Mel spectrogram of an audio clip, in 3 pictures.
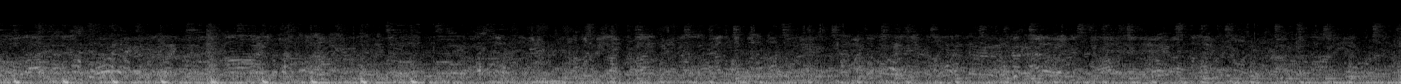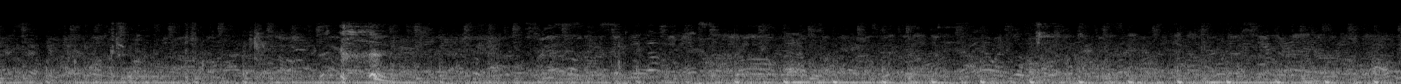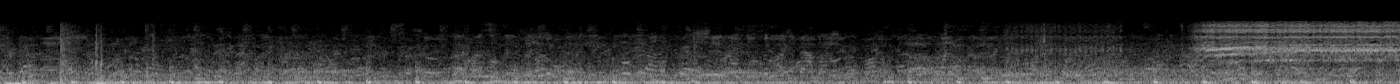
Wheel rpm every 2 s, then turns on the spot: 0, 0, 0, 0, 0, 0, 0, 0, 0, 0, 0, 0, 0, 0, 0, 0, 0, 0, 0, 20, 130.
38-40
